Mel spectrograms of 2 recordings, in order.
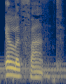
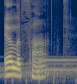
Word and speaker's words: elephant: Eh, elefante, elephant, elephant. Es casi como una E. La primera es casi que, no la pronuncias mucho, ¿ok? Elephant.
